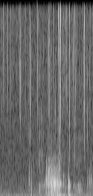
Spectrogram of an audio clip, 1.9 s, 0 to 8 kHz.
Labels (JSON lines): {"label": "biophony, low growl", "recorder": "SoundTrap 300"}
